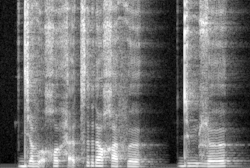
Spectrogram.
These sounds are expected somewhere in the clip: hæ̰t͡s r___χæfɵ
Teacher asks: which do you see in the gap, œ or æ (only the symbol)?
œ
